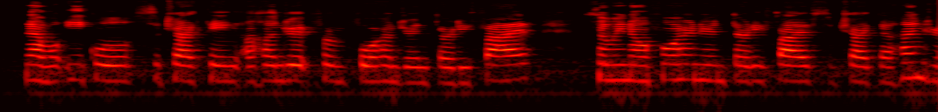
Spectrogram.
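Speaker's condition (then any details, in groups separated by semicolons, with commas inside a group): No condition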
